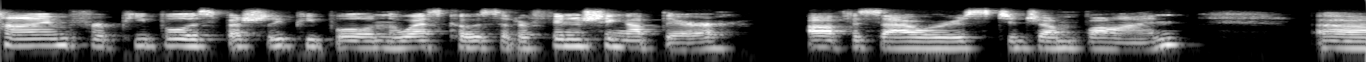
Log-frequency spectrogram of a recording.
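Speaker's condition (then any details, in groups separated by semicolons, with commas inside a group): No condition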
